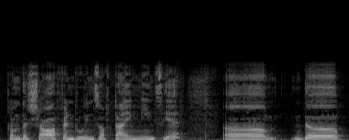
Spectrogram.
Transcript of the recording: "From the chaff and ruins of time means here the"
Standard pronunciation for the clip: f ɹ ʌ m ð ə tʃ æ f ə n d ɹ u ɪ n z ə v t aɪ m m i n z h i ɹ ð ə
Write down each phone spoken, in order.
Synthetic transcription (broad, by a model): f ɹ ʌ m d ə ʃ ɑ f ə n d ɹ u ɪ n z ə v t aɪ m m i n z h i ɹ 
